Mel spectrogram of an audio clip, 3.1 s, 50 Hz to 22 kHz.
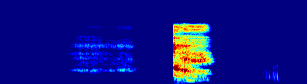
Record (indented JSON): {
  "cough_length": "3.1 s",
  "cough_amplitude": 15945,
  "cough_signal_mean_std_ratio": 0.27,
  "survey_phase": "beta (2021-08-13 to 2022-03-07)",
  "age": "18-44",
  "gender": "Female",
  "wearing_mask": "No",
  "symptom_cough_any": true,
  "symptom_new_continuous_cough": true,
  "symptom_runny_or_blocked_nose": true,
  "symptom_sore_throat": true,
  "symptom_headache": true,
  "symptom_onset": "4 days",
  "smoker_status": "Never smoked",
  "respiratory_condition_asthma": false,
  "respiratory_condition_other": false,
  "recruitment_source": "Test and Trace",
  "submission_delay": "1 day",
  "covid_test_result": "Negative",
  "covid_test_method": "RT-qPCR"
}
